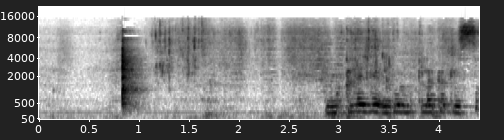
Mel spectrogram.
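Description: A single sharp clink about a second in, a small glass set down on a stone countertop, followed by faint handling sounds. A woman's voice comes in near the end.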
